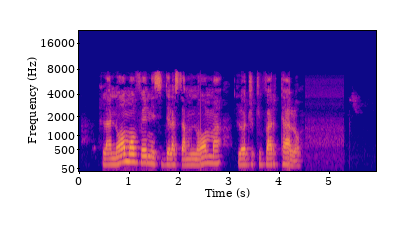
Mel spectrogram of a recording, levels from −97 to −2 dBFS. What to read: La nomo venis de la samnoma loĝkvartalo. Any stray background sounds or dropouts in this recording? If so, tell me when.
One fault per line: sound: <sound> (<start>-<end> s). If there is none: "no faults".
no faults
